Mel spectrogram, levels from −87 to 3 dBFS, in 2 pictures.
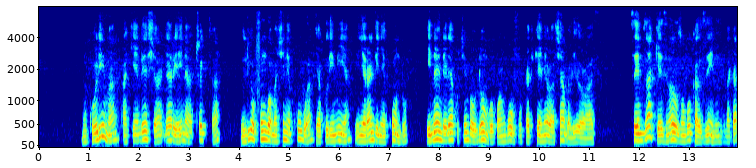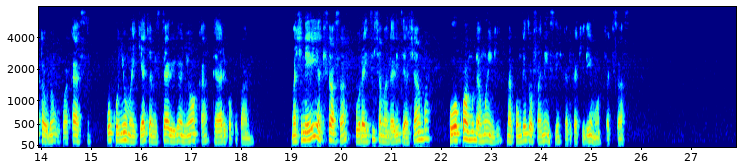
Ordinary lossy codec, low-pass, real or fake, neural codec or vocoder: Opus, 64 kbps; 7.2 kHz; real; none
